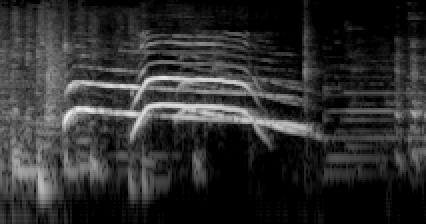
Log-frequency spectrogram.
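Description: Two voices calling out long drawn-out cheers that overlap, each rising steeply, holding and sliding down, over background music.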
